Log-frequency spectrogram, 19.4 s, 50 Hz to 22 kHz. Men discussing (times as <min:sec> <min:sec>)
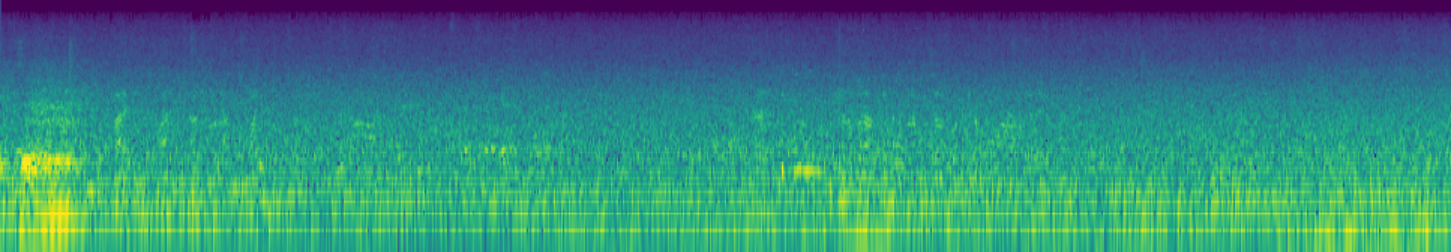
0:10.0 0:14.0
